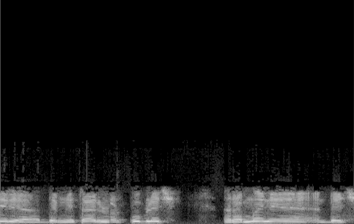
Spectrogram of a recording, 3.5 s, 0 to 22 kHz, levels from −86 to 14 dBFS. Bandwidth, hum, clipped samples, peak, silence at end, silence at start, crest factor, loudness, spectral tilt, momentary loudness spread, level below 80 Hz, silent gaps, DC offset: 3.8 kHz; none; under 0.1%; 0 dBFS; 0 s; 0 s; 12 dB; -12 LUFS; -7.5 dB/octave; 6 LU; -52 dBFS; none; under 0.1%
